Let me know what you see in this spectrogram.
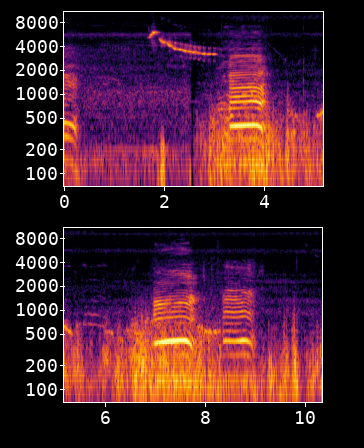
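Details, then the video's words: Morning herd of gentle cows and oxen heading across open countryside to green grazing fields; a thin descending whistle of a bird comes first, then three separate nasal moos a few seconds apart, amid scuffing, shuffling hooves and low background noise. "the sound of cows mooing"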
